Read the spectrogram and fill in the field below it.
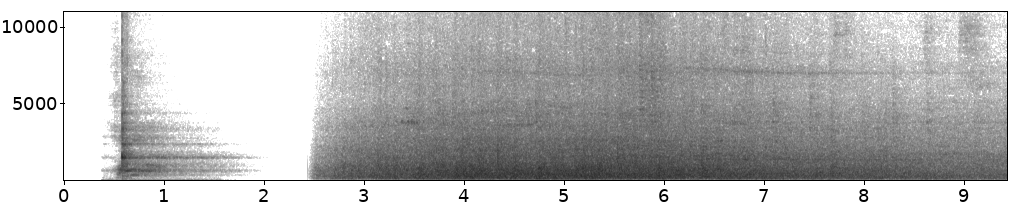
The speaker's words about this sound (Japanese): すみません。これは新宿へ行きますか? 行きません。これは回送電車です。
